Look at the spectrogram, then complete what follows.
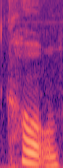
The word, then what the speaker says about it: kol: way it's pronounced, but you can pretty much assume that it's going to be an ah sound. The most common word that uses this unusual pronunciation is kol, which means all.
